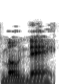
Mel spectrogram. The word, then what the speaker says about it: Monet: graduation age 17 party and jessica met monet pronounced mon nay about six months ago at a small gathering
